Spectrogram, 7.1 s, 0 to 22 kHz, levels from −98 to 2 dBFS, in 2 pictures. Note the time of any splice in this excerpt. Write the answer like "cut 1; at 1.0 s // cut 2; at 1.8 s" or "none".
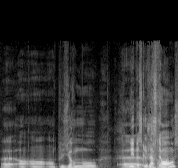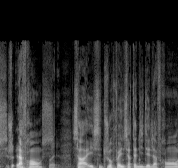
none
